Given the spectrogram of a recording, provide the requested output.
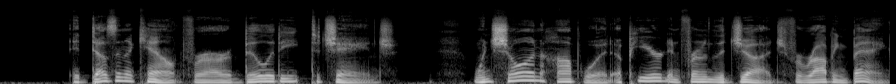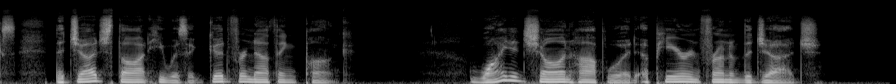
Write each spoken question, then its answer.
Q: Why did Sean Hopwood appear in front of the judge?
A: Sean Hopwood appeared in front of the judge for robbing banks.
